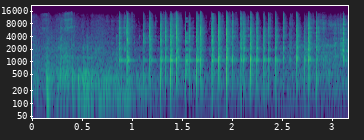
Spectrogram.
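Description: A small, hollow, painted matryoshka-style vampire nesting doll, likely wood, is held in both hands and tapped with the fingertips and nails. After a second of soft, faint tapping, a quick run of about sixteen crisp, bright clicks follows, each with a short hollow knock that rings near 1.3 kHz and dies away almost at once.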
